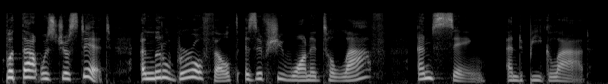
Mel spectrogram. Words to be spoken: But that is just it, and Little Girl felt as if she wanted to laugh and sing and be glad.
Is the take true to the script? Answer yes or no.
no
